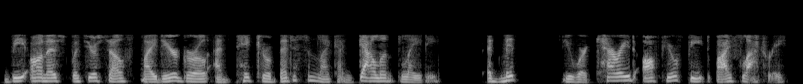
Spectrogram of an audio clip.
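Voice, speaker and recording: Sensible young woman voiced by the narrator, dry and brisk; tinny close sound. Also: medium pitch, breathy edge, no echo, natural voice.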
